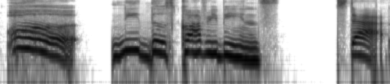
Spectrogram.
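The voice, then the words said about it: Imitates another person's voice. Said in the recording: “That's my impression of Jay. It's really good.”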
